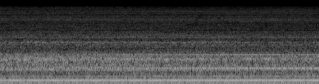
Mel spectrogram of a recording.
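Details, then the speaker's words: MultiCam 3-204 CNC router's 10HP MultiCam Turbo Vac positive displacement pump running on a 5x10 vacuum table; steady low even hum; suction good, holding the piece despite the whole table leaking. "we're gonna turn the vacuum pump on suction's good even with the whole table leaking still holds this piece with no problem"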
